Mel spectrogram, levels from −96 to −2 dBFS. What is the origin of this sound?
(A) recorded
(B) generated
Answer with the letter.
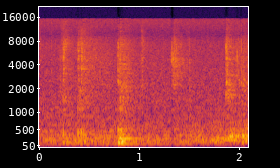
A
